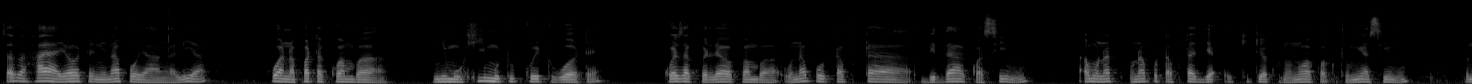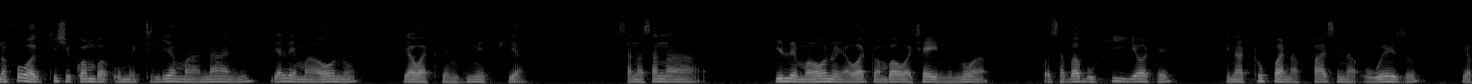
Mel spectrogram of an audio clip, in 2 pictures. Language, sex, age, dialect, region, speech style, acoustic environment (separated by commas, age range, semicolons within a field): Swahili, male, 25-34, Kenya - Nairobi Sheng-influenced, Kenya, happy, silence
